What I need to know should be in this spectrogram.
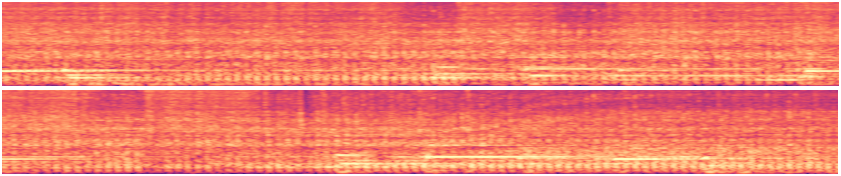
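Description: A pedal-driven threshing drum whirs and rattles steadily.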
